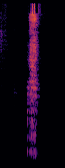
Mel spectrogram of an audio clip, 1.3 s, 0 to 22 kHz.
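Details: Single short, forceful cough burst from an adult man with cystic fibrosis and lung function at 46%, recorded during a back and biceps workout in a quiet room; productive cough in cystic fibrosis.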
